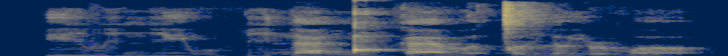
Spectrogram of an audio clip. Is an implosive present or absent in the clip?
absent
